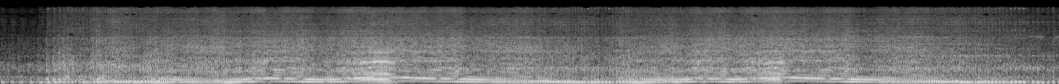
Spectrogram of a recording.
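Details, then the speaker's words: Yamaha Bison motorcycle after fix for popping on deceleration (hoses from engine and intake manifold plugged): two clean blips, revs rise and fall without pops or bangs; idle fine, backfire cured. "sembuh ya Enggak nembak-nembak [Tepuk tangan] lagi dan cr-nya tambah"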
